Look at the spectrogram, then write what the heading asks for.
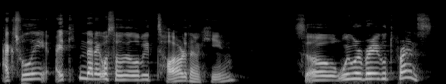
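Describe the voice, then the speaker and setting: A man's voice: high-pitched, very animated, brisk, fairly bright tone. A young man narrating in a casual, self-deprecating, conversational way, like a scripted storytime video.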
